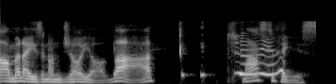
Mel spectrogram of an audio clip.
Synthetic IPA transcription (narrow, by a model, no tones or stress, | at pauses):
aɪməneɪzə̃nãɪ̃md͡ʒɔjɔ̰ðaʔ | mastəpiːs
